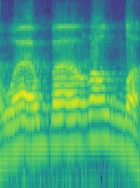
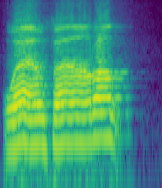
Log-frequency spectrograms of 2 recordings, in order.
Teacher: Dot ini makhrajnya di tepi lidah, kanan ataupun kiri mengikut keselesaan, tapi jangan berikan lantunan. Dot bukan huruf khalkhalah.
